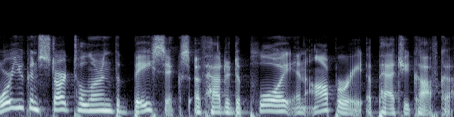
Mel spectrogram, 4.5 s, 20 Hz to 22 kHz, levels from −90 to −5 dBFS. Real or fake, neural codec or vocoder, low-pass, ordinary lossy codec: real; none; 7.2 kHz; Opus, 64 kbps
